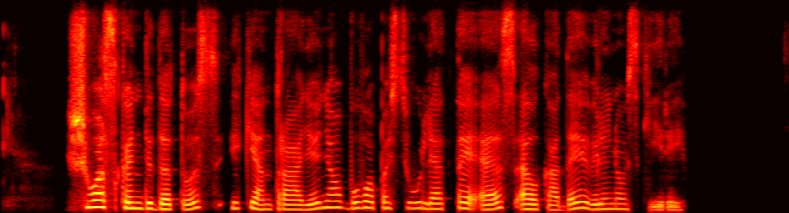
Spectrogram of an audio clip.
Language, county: Lithuanian, Alytus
